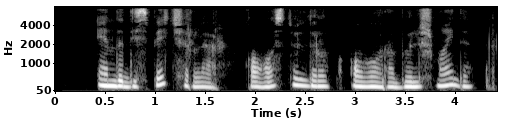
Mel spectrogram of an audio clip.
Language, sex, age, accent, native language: Uzbek, female, 19-29, Buxoro, Uzbek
